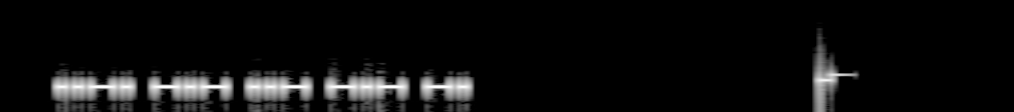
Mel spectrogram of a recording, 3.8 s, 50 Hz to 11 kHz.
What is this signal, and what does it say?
Morse code, heard as a keyed tone, about 39 wpm, 690 Hz. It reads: FKUKN
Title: Code Groups - 5 Letters - 40wpm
